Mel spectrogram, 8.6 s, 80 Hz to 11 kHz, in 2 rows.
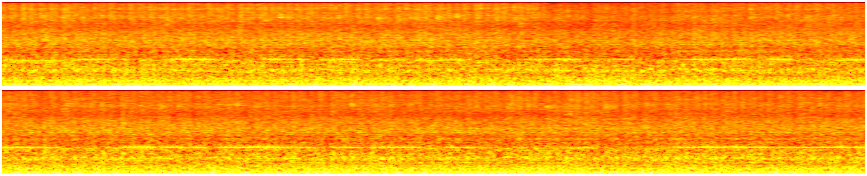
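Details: Freshly rebuilt Ford FE 390 V8 (Edelbrock, fuel-injected, mild cam) on an engine run stand, fully hot after heat soak, holding temperature with oil pressure about 55: steady, even, smooth idle with no knocks or misses, a healthy engine.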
